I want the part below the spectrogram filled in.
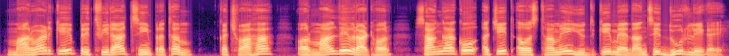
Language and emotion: Hindi, neutral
